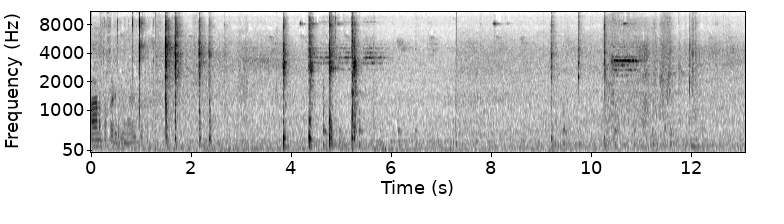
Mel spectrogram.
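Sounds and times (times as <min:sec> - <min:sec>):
sharp clicks and taps: 0:00.1 - 0:02.5, 0:09.1 - 0:10.5.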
